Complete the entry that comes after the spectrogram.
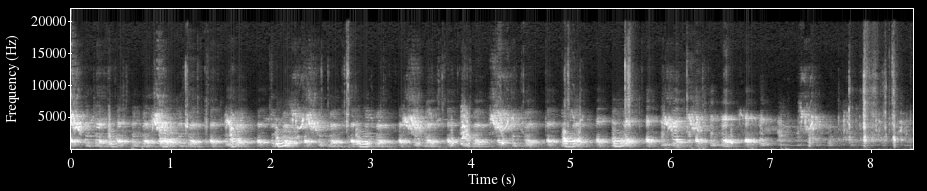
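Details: Chukar partridge recently obtained as a kept bird: dense, continuous raspy chuckling calls, repeated notes layered into a busy chatter with slight rises and falls in loudness.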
